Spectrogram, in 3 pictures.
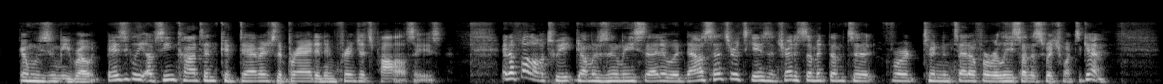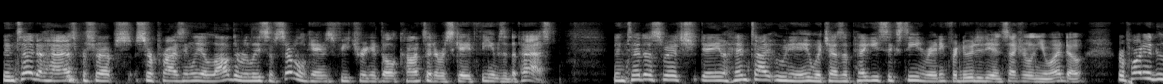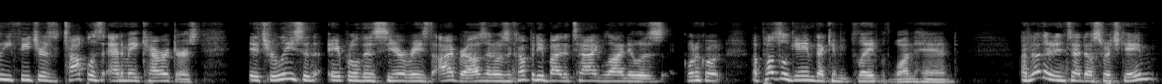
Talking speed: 195 wpm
